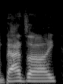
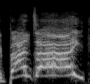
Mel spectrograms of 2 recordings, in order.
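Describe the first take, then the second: First: Banzai called out, higher but short of a scream; mild mock charge cry; restrained battle cry. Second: Full-throated, very high Banzai scream; screamed battle cry. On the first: Podcaster demonstrating a soldier's charge, restrained battle cry. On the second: Podcaster overdoing a Banzai charge demo, screamed battle cry. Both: Shown as a demonstration.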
